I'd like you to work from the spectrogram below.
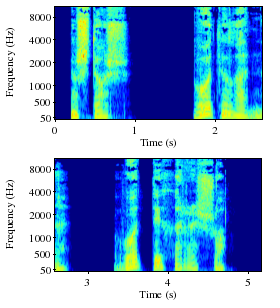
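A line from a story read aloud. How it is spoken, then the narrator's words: Calm despite fear. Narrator (Russian): Ему стало страшно, спокойно сказал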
